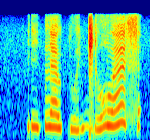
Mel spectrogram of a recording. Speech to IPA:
ɾ i̤˧˥˧ ʔ l æ˧ tʷ æ̤˩˥ ɡ͡ǁ i˩˥ ʁʷ æ˧˥˧ s

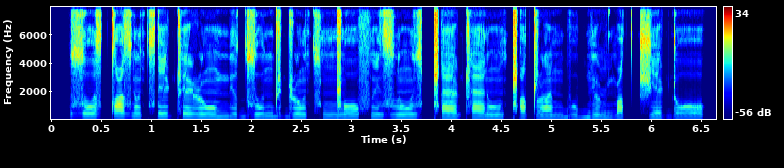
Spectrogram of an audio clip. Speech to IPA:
z o z tˤ i z ɾ ũ t͡s ɾ i ʈʰ e ɭ ũ mʲ o d͡z u n d i ɖ ɭ ũ t͡s ŋ͡ǁ o f ĩ z l ũ z ǁ æ ʈʰ æ ɾ ũ ǁ e tˤ ɭ ẽ m b u bʲ ũ ɖ mʲ e tˤ t͡ʃ e ɖ ɾ o

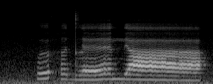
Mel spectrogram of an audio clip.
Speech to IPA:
p ɵ h ə d l ɛː mʲ aː

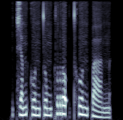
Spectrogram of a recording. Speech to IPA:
t͡ɕ a˦˥ n k o˧ n t o˧ m k r ɔ˥˩ ʔ tʰ o˧ n p a˨˩ n

